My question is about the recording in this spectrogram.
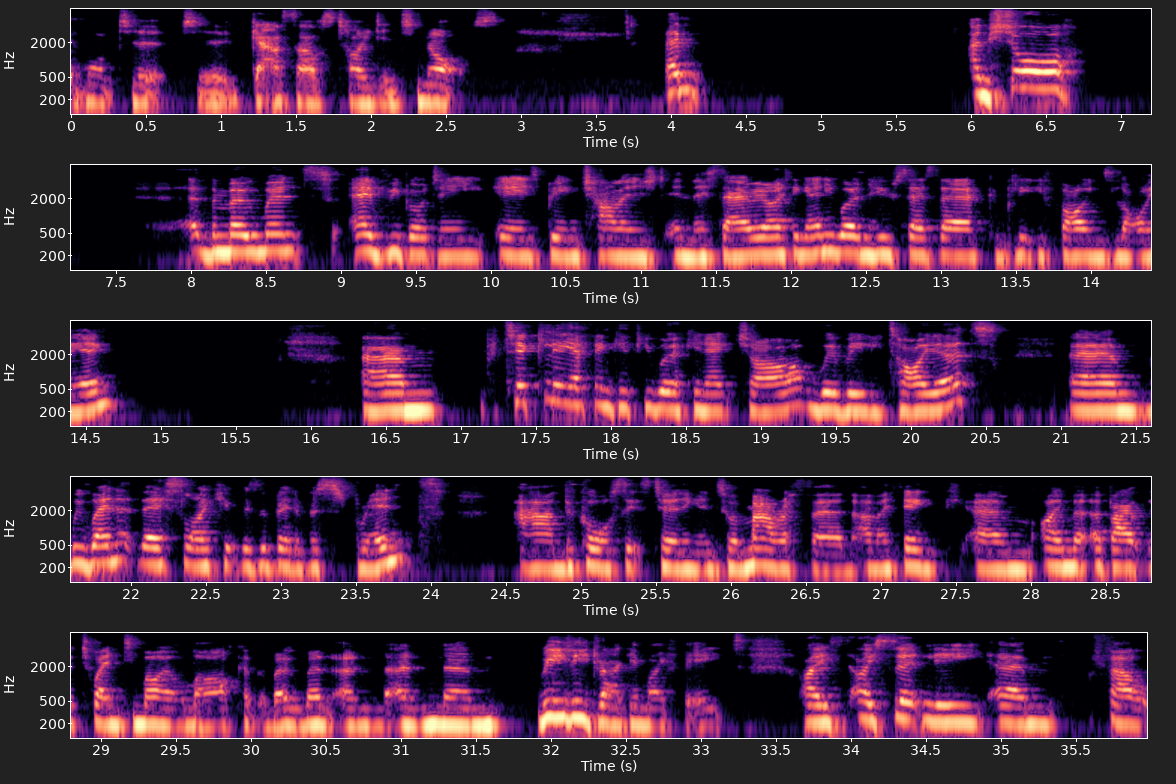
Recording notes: we held another virtual HR Insights webinar in November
